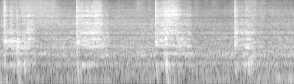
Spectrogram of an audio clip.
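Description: A ladle scraping around a large metal cooking pot while a thick okra-and-egg fry is stirred, one short scrape roughly every second and a half.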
